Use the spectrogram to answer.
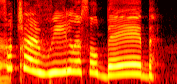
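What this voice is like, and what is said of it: Put-on Irish accent. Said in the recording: “You really lean into that Irish accent this week, eh?”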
